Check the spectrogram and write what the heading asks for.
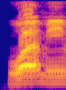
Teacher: mim berharakat tasydid, maka hukum tajwidnya kita namakan dengan gunnah. Cara membacanya yaitu suara mimnya ditahan dulu. Wa mim sepanjang 2 harakat.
